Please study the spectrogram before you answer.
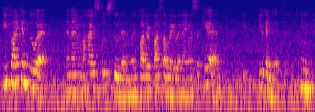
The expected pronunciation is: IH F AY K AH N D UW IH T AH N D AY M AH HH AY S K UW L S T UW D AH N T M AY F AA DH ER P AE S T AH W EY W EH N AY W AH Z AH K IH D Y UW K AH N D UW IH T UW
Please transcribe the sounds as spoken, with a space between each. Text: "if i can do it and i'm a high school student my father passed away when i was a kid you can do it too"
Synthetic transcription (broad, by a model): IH F AY K AH N D UW IH T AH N AY M AH HH AY S K UW L S T UW D AH N T M AY F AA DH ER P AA S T AH W EY W EH N AY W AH S AH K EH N Y UW K AH N D UW IH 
